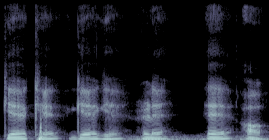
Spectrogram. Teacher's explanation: कंठ और निचली जीभ के स्पर्श से बोले जाने वाले वर्ण कंठीय वर्ण कहलाते हैं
